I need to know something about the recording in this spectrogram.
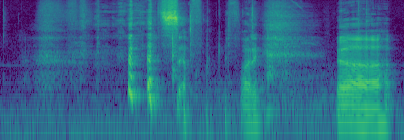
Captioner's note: laughing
